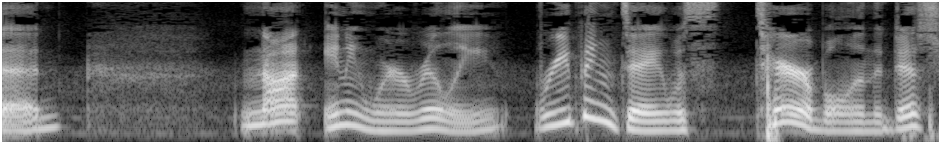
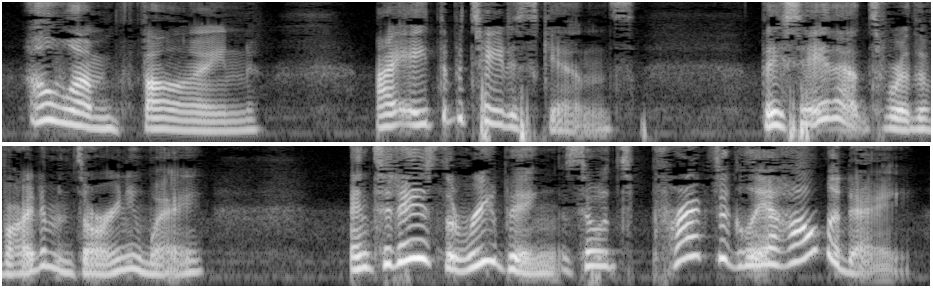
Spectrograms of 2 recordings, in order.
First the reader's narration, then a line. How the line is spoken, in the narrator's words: she said cheerfully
